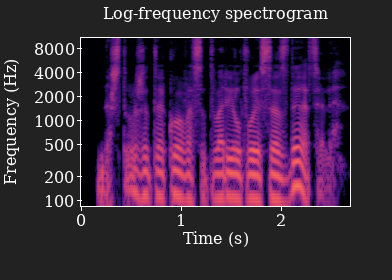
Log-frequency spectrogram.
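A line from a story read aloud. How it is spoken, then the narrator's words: Inner mutter. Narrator (Russian): мысленно пробормотал я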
